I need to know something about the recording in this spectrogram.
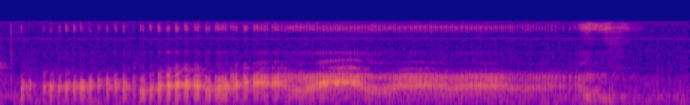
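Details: Pet Shih Tzu making a "talking" growl meant to sound like "grandma": a pulsing, throaty vocal with rapid beats, wavering in pitch, then a short trailing whine near the end.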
